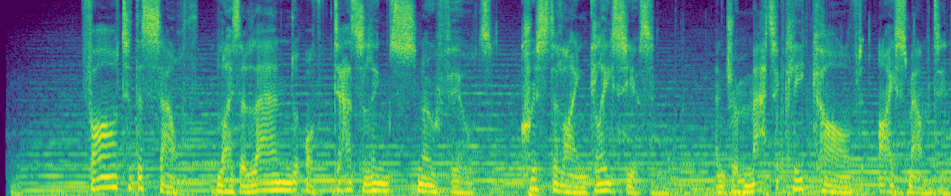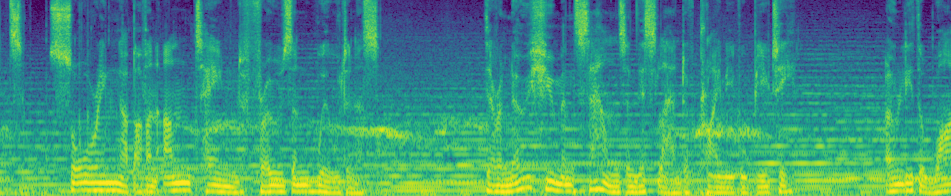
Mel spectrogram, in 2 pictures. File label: Documentary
